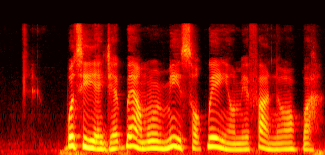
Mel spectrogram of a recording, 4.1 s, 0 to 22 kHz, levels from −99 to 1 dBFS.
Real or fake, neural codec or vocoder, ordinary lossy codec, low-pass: fake; codec, 24 kHz, 0.9 kbps, WavTokenizer, small release; none; none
